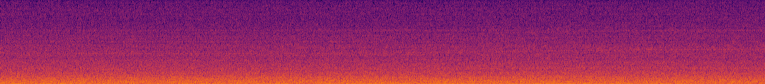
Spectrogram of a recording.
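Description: A jet airliner roars with steady engine and wind noise, heard from inside the cockpit on descent.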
